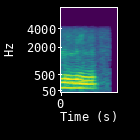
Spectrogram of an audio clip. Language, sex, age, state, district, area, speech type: Manipuri, male, 30-45, Manipur, Imphal West, rural, conversation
